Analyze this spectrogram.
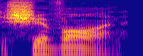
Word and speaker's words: Siobhan: Her name was Siobhan, pronounced Siobhan. She taught me after I butchered it three times.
